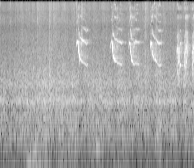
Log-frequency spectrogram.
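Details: Long-tailed shrike lure song meant to get other shrikes singing: four clear, sharply downslurred whistles about every third of a second, then brief harsh chips, with a continuous low hum behind.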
